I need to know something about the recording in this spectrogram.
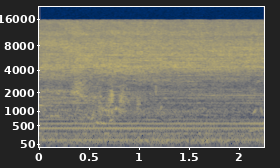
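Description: Steady electric hum of an ice cream vending machine's mechanism as its arm lifts a cup up out of the freezer.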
